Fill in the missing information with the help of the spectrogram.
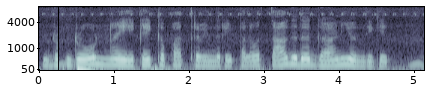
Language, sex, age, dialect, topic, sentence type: Kannada, female, 18-24, Mysore Kannada, agriculture, statement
